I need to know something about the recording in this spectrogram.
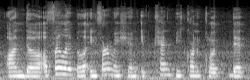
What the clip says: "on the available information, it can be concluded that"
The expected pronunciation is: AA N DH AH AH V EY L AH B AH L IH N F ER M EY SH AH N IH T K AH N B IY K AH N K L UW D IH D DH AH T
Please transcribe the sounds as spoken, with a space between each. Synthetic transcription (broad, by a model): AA N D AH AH F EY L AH B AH L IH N F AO M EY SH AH N IH T K AH N B IY K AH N K L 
